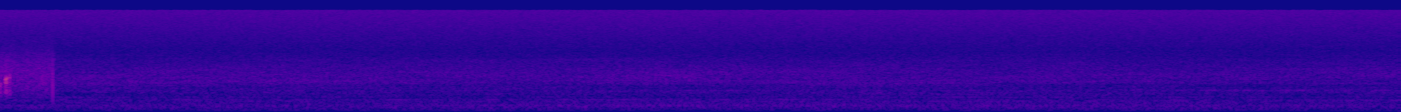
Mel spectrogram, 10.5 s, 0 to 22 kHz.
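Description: Boeing 777-200ER's twin jet engines idling at a distance as the airliner lines up on the runway, a steady, even rumble and hiss with a faint tone in it.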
